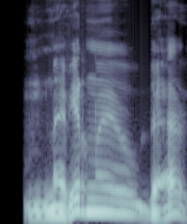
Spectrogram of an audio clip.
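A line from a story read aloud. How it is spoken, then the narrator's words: Uncertain. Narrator (Russian): неуверенно проговорил Антон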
